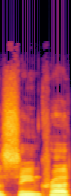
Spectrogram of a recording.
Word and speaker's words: Croix: I was on the St. Croix River. That's how you pronounce it in French.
